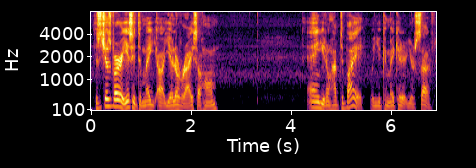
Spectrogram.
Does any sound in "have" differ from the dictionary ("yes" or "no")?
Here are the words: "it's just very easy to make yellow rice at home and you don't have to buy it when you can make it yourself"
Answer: yes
